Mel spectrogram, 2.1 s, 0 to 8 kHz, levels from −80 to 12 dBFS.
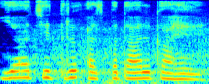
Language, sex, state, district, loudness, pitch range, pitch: Hindi, female, Uttar Pradesh, Lucknow, -14 LUFS, 205-235 Hz, 215 Hz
